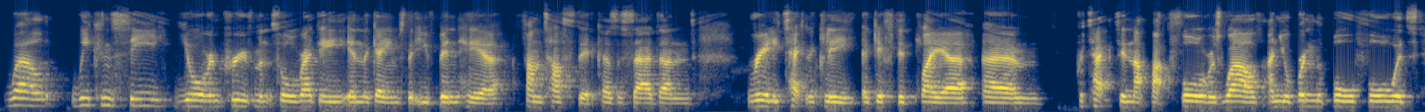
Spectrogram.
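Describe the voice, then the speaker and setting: A woman's voice: sits low, steady tone, measured pace, a bit bright, dull audio. A woman interviewing a guest in a casual, chatty way.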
